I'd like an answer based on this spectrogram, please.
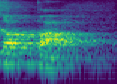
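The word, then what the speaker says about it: κ: Symbol pronounced as kappa.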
